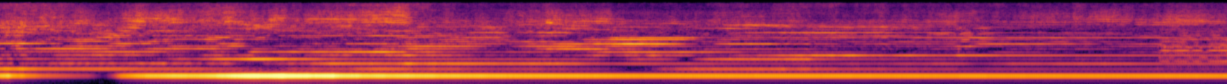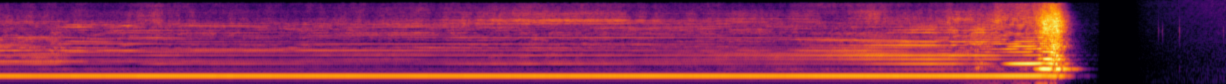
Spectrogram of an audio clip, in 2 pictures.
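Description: A blown horn sounding one long steady note, held for over twenty seconds with a brief break about a second in, swelling just before it cuts off suddenly near the end.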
